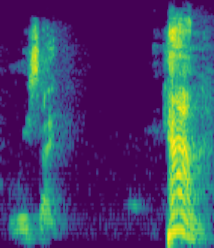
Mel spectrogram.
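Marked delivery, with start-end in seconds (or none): 1.6-2.0 loud "Can" with the pronoun almost vanished; pronoun nearly gone. Shown as a demonstration. Teacher comparing English with Spanish, pronoun almost dropped. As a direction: punch "Can", swallow the pronoun. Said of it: "the pronoun is almost not there".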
